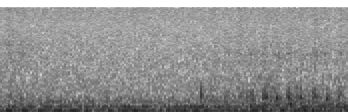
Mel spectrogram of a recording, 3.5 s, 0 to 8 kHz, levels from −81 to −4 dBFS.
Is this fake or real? real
